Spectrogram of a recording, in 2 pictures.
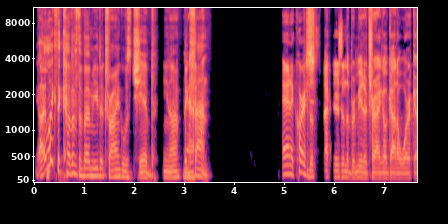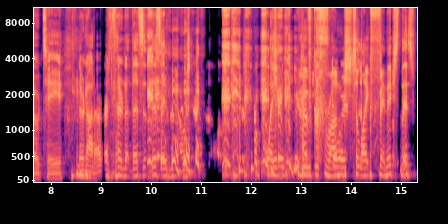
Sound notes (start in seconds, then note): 9.8 laughs; 12.9 laughing; 14.6 laughter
